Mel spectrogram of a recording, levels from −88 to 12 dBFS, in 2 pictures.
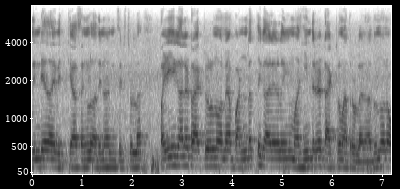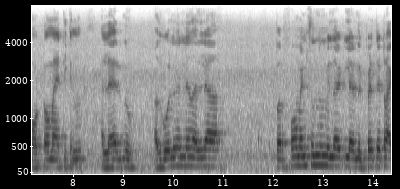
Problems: constant background noise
